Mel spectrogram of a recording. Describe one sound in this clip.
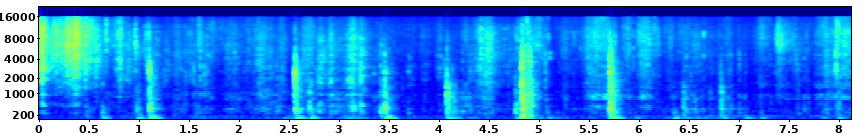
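A shoe insole taps and scrapes against a shoe.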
